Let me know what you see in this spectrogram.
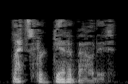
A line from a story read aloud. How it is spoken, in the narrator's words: they whispered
